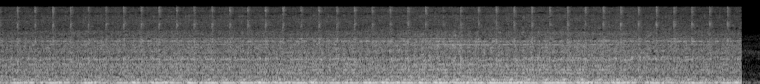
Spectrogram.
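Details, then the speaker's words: Volvo Penta 4.3 in a Regal Fasdeck boat, fuel trim codes: lumpy uneven idle with a dull recurring thump, one cylinder missing, from port side; mechanic suspects internal compression or valve issue rather than fuel. "i hear it already i don't think that's a fuel problem i think that's an internal engine problem got a pretty bad kick it's definitely coming from the poor side here too"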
